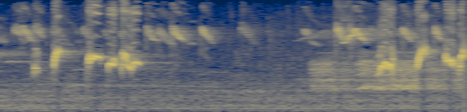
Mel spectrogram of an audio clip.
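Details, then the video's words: Red-whiskered bulbul song played to excite birds and train them to sing: short liquid warbled phrases in two bursts, with a dense chatter of many high chirping birds behind. "เสียงนกกรงหัวจุก สำหรับต่อ หรือ เปิดให้นกคึก เสียงเพราะๆ"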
